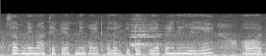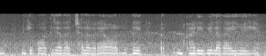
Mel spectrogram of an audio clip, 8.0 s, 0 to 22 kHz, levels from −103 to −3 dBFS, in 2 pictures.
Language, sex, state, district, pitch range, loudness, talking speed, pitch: Hindi, female, Uttar Pradesh, Deoria, 190-205 Hz, -16 LUFS, 205 wpm, 195 Hz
